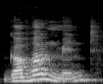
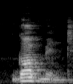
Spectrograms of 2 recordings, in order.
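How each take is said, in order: First: Said in the usual way. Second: "গভর্নমেন্ট" said fast as gobment, the r and n dropped; quick slurred. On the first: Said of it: "আমি তাড়াতাড়ি বলছি গভর্নমেন্ট". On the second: Shown as a demonstration. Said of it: "কিন্তু আমি বলছি গভর্নমেন্ট". ("গভর্নমেন্ট" দ্রুত গবমেন্ট উচ্চারণ)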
